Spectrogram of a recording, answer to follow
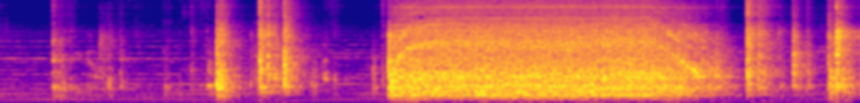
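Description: A Ninja countertop blender runs a short burst through a thick mix of frozen strawberries: it spins up about three seconds in, runs loudly for about two and a half seconds, then winds down. Before it starts there are a few sharp knocks of utensils against the jar.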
